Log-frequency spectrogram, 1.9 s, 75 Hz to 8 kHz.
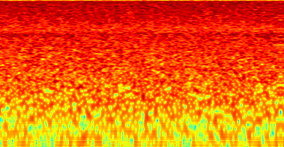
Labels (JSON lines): {"label": "biophony", "recorder": "SoundTrap 300"}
